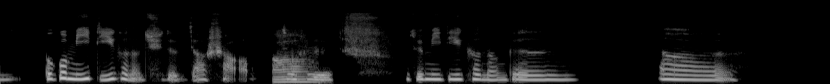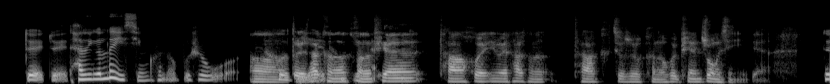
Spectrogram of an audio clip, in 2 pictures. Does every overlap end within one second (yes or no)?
no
